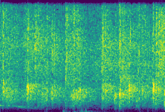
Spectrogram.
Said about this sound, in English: Can you give them a round of applause?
